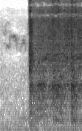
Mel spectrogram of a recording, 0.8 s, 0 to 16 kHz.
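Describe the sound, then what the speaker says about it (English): A Toyota Corolla with a cylinder 3 misfire cranks briefly and catches, the quiet lead-in giving way abruptly to a loud, steady engine roar that carries on close by. "I'm going to get Abs to start it up while I check the live data"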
